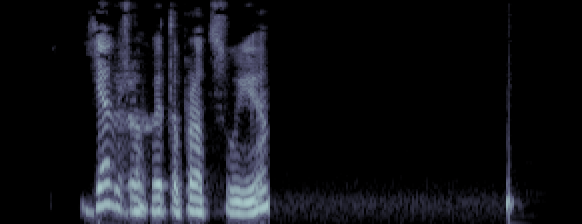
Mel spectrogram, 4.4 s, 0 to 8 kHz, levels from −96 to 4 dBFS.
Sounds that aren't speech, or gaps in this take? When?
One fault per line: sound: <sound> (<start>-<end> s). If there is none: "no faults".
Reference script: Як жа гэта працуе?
no faults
